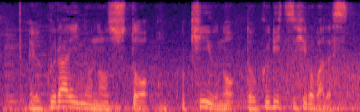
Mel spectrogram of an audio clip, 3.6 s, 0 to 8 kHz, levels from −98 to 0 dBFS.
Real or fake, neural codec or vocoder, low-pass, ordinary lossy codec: real; none; 7.2 kHz; none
